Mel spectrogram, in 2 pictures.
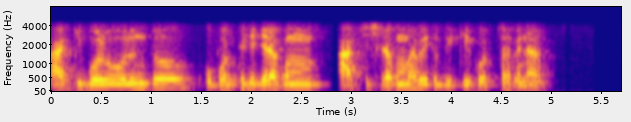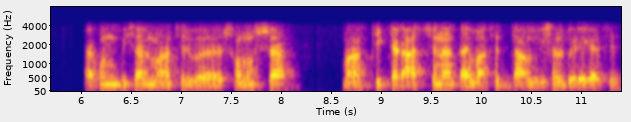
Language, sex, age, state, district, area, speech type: Bengali, male, 18-30, West Bengal, Howrah, urban, conversation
